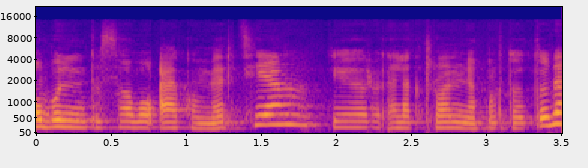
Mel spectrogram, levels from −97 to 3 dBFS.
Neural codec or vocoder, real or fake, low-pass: codec, 44.1 kHz, 2.6 kbps, SNAC; fake; 14.4 kHz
